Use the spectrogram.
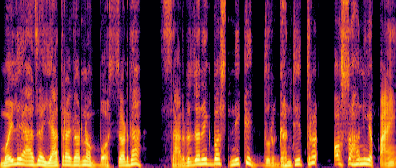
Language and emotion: Nepali, disgusted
